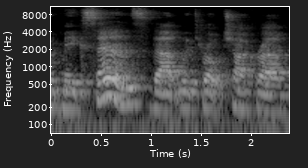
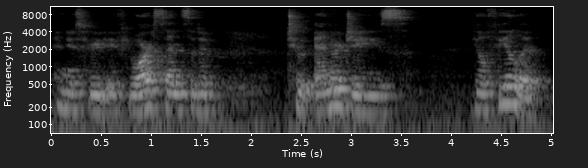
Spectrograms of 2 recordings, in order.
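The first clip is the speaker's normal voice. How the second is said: soft guided meditation; 2 semitones lower, 9 dB quieter than usual. Acted. Guided meditation close of exercise.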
